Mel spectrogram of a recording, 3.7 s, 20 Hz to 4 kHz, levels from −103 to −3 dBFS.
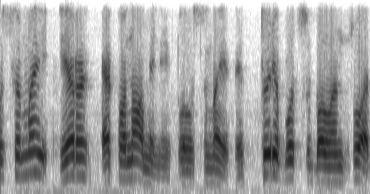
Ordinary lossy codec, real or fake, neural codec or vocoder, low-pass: Opus, 64 kbps; real; none; 3.6 kHz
